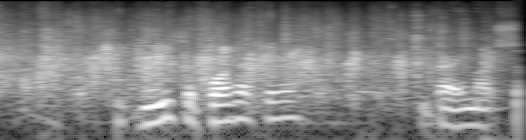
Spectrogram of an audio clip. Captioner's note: audience applauding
